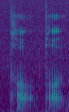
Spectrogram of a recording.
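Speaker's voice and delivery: "pull" whispered fast with no voice; whispered syllable. Shown as a demonstration. Teacher isolating the fast final syllable, whispering "pull". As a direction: breathe out a quick "pull, pull". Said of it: "that syllable is a very fast syllable".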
